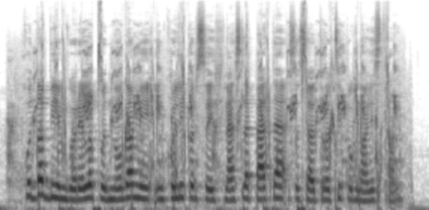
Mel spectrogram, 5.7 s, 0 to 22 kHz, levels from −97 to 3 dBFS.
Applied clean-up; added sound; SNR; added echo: none; Scratching (performance technique); 10 dB; none.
